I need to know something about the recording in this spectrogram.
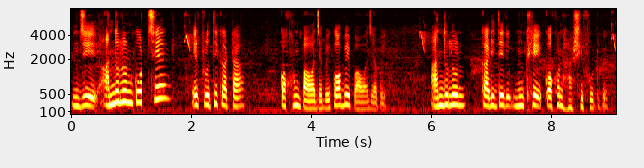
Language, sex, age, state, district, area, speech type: Bengali, female, 30-45, West Bengal, Dakshin Dinajpur, urban, spontaneous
